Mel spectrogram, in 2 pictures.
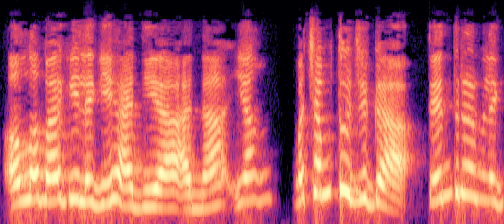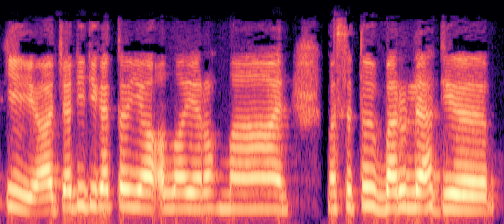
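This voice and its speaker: A woman, a guest in a casual book chat, retelling stories in a lively way with many fillers. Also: sits high, moderate pace, few pauses, no room sound, dull audio.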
